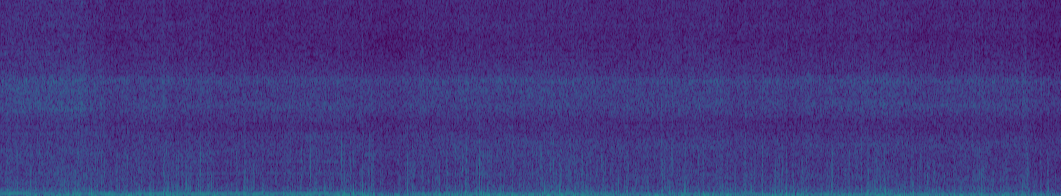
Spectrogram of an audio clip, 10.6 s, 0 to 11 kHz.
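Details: 2008 Yamaha FZ1 motorcycle riding after ignition coil replacement, which cured stutter and hesitation below 4000 RPM: steady, even engine drone under wind noise, pitch easing smoothly with speed, no stutter or missed beats; runs clean.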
